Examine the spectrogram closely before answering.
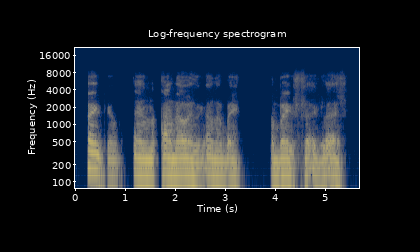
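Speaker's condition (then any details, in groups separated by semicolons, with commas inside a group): ALS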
